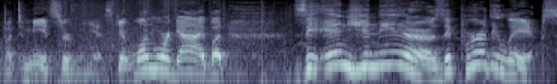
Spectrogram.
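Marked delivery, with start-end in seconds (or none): 3.0-5.6 slow, high mock-accented call; lightly hammed-up, drawn-out character voice; put-on character voice. Mimics a character mid-game.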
